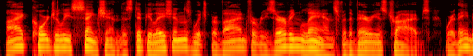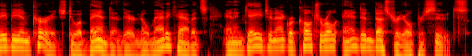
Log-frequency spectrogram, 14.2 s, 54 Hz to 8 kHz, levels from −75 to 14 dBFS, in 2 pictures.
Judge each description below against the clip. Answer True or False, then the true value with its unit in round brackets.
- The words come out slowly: True (130 wpm)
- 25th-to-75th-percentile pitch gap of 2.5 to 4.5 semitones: False (5.2 semitones)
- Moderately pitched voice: False (110 Hz)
